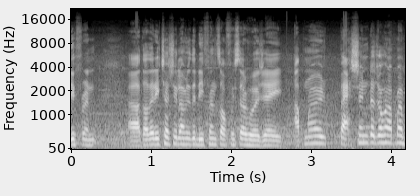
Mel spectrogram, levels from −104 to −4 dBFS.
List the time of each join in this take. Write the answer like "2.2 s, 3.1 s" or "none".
2.7 s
